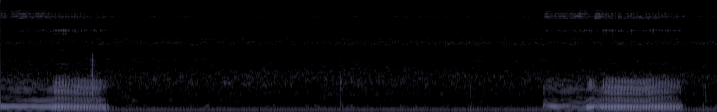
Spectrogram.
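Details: Pet dog snoring indoors, with a human-like sound; two long harmonic snore breaths about five seconds apart, low steady hum underneath in a small quiet room.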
